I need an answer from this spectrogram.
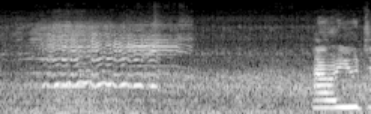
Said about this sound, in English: Hello, little goats.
